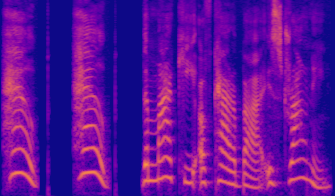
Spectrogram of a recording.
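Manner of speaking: high, loud, urgent calls of Help; shouted cry for help. A narrator's reading. Cat shouting to the king's carriage for help, loud and high. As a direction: yell for help as if someone is drowning. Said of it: "and shouted".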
